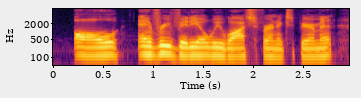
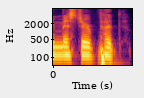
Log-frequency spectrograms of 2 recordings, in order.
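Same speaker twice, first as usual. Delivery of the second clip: ordinary delivery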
